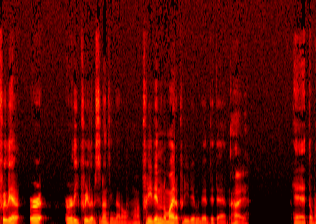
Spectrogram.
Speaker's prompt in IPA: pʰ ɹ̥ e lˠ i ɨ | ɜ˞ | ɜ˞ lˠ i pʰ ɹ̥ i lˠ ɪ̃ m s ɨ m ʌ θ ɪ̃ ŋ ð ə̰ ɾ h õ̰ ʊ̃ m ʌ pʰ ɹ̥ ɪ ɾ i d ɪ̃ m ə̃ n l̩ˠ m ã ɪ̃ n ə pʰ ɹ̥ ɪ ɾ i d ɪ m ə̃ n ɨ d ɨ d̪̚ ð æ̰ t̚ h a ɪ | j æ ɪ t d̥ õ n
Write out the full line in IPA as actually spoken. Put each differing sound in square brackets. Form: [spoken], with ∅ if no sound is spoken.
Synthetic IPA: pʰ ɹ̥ [i] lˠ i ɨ | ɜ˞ | ɜ˞ lˠ i pʰ ɹ̥ i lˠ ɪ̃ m s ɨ [n] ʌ θ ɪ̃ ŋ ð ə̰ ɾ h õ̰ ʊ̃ m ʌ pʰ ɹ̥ ɪ ɾ i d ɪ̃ m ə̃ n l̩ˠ m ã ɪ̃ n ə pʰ ɹ̥ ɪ ɾ i d ɪ m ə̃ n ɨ d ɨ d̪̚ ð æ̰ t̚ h a ɪ | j æ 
